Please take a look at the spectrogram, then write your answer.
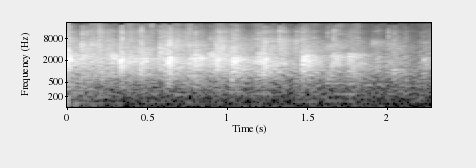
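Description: A crowd claps at a Jain religious gathering in Jaipur, a short burst of dense, steady applause from a large audience under a pandal, fairly loud and without talk.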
